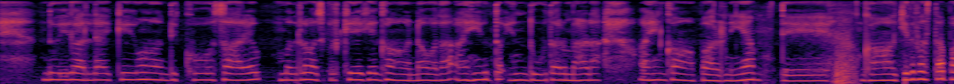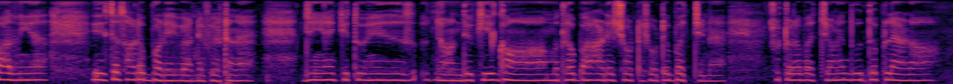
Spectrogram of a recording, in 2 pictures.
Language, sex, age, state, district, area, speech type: Dogri, female, 18-30, Jammu and Kashmir, Samba, rural, spontaneous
